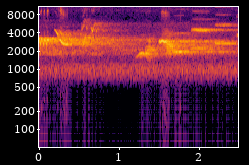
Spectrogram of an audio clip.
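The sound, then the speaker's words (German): A blackbird sings a clear, fluting phrase of whistled notes that rise and fall, fairly loud, with no voices or other sounds around it. “Wir können zum Beispiel sehen, dass die Amsel, ein Waldvogel, der vorher relativ selten war in die Städte, sehr häufig geworden.”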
